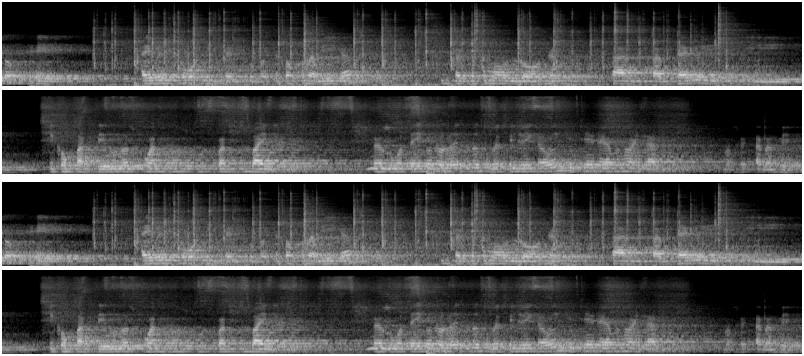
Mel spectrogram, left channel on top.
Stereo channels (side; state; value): both; identical; correlation 1.00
